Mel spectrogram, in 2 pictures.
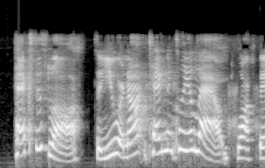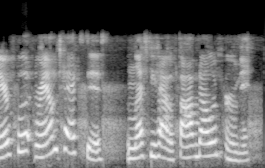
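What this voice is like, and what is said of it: Put-on country Texan accent. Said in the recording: “this one will go with my country accent.”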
